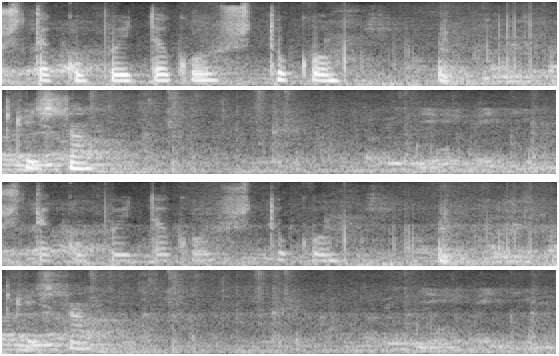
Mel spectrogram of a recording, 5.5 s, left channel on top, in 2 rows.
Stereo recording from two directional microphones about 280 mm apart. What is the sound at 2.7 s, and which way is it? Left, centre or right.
Speech, centre.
